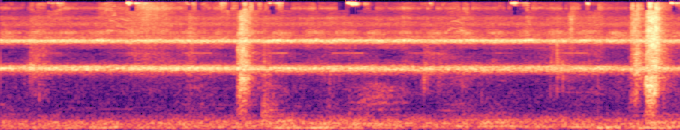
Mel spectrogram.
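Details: Crickets chirping at dusk and into the night in a remote village: two steady, unbroken high shrill tones hold throughout over a low rumbling background, with brief sharp clicks near the middle and end.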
